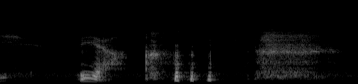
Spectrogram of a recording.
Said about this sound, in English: Sorry for doing the breathing thing in your ear right now. I'm just very nervous.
